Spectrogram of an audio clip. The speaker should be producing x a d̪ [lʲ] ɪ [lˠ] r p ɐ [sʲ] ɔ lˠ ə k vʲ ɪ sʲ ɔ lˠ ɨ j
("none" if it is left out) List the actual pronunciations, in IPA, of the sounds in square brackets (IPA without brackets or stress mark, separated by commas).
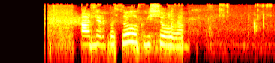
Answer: lʲ, none, sʲ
